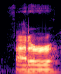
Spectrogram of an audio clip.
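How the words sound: It is said in an American accent.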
